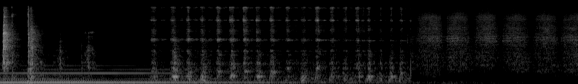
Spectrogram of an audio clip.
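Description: Hand file rubbing on a walnut workpiece held in a vise, in a run of short back-and-forth strokes, slower and softer near the end.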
